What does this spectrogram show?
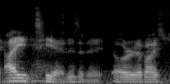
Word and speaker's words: AEtienne: Yeah, you pronounce it correctly. IEtienne, AEtienne, or anything you. AEtienne. I got every single pronunciations, but. Yeah, it's nearly the same thing in French, so no problem.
